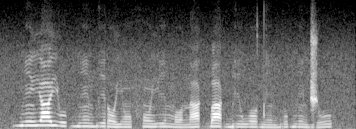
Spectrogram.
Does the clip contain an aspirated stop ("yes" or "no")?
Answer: no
